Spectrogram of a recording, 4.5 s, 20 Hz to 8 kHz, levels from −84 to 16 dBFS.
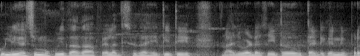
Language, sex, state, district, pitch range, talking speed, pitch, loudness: Marathi, male, Maharashtra, Pune, 115-120 Hz, 175 wpm, 120 Hz, -15 LUFS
